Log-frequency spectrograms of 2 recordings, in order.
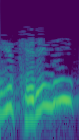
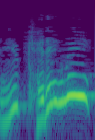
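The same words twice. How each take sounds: First: Higher mock-disbelieving echo; incredulous. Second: High, loud disbelieving retort; incredulous. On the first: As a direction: toss off the disbelief again. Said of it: "and he's saying". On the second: Retold or imitated. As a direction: scoff at the prophet in disbelief. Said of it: "looked incredulously at the prophet and said".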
